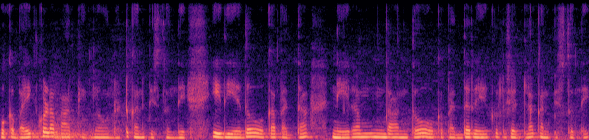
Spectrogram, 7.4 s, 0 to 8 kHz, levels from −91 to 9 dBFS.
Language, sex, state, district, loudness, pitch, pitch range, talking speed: Telugu, female, Andhra Pradesh, Guntur, -16 LUFS, 185 Hz, 175-195 Hz, 140 wpm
